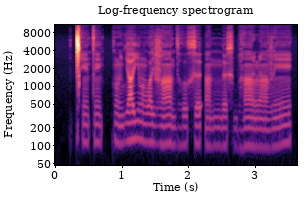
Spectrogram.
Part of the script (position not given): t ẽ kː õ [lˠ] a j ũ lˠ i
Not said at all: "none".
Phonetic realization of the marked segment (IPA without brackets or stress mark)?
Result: ʎ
